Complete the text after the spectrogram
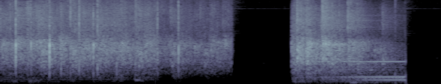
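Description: A crowd applauds steadily, a dense wash of many hands clapping for about three seconds, then stops; after a short silence another burst of applause follows, with a faint tonal hum underneath.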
